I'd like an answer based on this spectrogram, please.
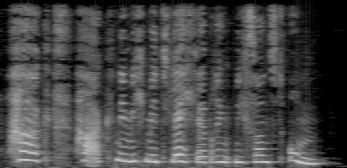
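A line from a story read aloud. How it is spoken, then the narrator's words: Pleading. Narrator (German): Meine Frau flehte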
